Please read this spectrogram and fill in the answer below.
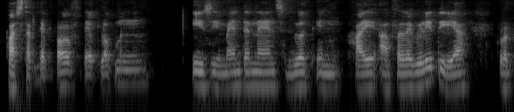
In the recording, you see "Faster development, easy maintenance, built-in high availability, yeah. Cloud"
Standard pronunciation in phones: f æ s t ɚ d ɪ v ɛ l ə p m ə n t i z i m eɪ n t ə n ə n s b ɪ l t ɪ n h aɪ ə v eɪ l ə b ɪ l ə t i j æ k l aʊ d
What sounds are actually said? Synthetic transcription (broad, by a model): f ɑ s t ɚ d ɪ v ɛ l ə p m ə n i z i m eɪ n t ə n ə n s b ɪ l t ɪ n h aɪ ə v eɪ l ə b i l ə t i j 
